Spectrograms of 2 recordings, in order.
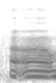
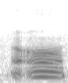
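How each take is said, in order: Both takes have the same delivery.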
